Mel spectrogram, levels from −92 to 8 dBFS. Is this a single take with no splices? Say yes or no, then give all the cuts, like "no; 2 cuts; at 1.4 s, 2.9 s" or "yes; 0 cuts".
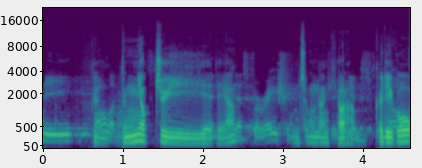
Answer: yes; 0 cuts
